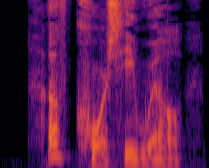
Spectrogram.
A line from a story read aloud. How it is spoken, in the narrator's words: my mom said evenly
